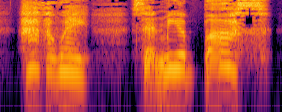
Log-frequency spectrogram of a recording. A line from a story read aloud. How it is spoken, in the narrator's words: he panted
